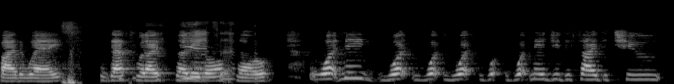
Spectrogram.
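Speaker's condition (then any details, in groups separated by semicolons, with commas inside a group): No condition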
